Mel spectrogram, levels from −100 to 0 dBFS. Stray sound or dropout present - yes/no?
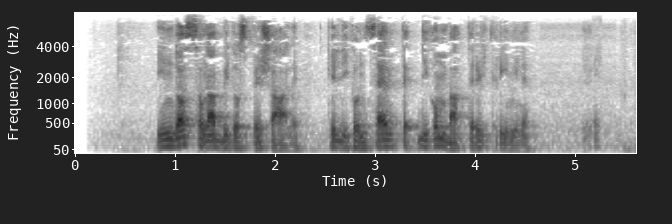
yes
